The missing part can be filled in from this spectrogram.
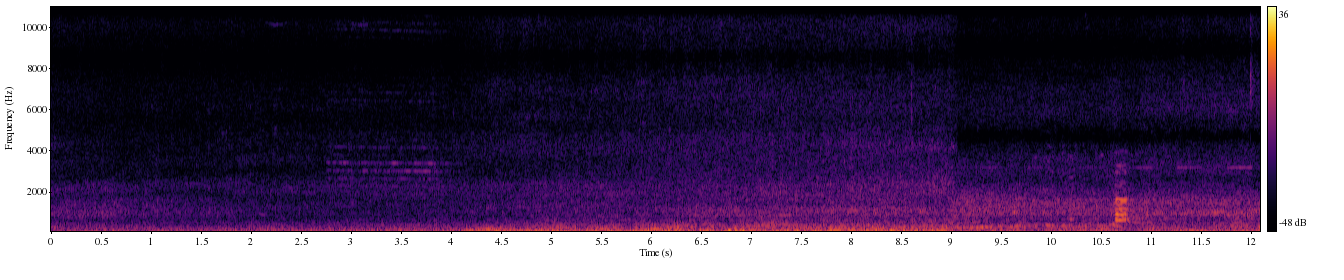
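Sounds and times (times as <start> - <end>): road noise: 0.0 - 12.0
car engine accelerating: 4.1 - 9.1.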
